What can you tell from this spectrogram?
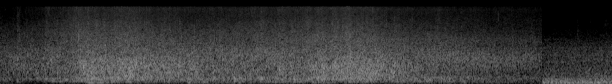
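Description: Sea waves breaking and washing onto a beach, swelling twice. The surf cuts off abruptly near the end.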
